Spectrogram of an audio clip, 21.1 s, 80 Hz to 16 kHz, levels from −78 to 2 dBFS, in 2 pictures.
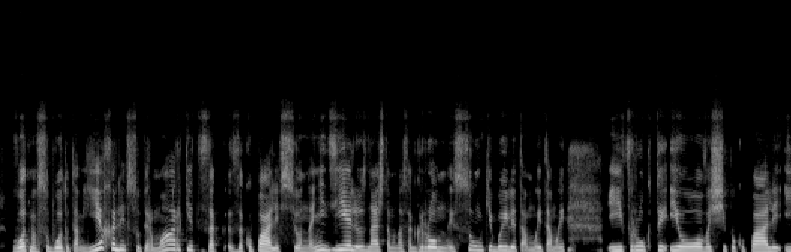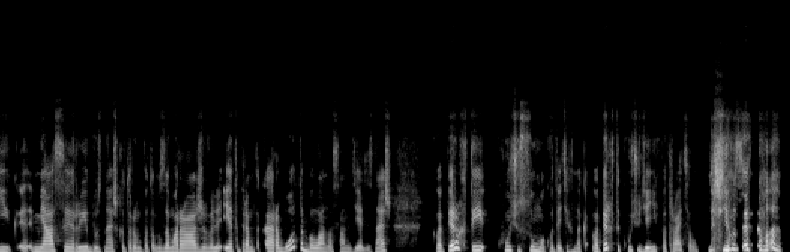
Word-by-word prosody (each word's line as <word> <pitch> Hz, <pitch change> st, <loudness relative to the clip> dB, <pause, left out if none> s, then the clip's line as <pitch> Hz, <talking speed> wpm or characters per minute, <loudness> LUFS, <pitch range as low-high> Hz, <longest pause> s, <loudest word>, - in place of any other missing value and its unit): Вот 220 Hz, +7 st, +5 dB
мы 200 Hz, -, 0 dB
в 170 Hz, -, -7 dB
субботу 195 Hz, -1 st, 0 dB
там 160 Hz, -2 st, -5 dB
ехали 275 Hz, -, +3 dB
в -, -, -8 dB
супермаркет, 245 Hz, -, -2 dB
зак 200 Hz, 0 st, -3 dB
закупали 190 Hz, 0 st, +2 dB
всё 175 Hz, +1 st, -3 dB
на 165 Hz, 0 st, -6 dB
неделю. 255 Hz, 0 st, +3 dB
Знаешь, 215 Hz, -1 st, -1 dB
там 195 Hz, -3 st, -9 dB
у -, -, -10 dB
нас 185 Hz, +1 st, -9 dB
огромные 205 Hz, -1 st, +2 dB
сумки 240 Hz, +3 st, -5 dB
были. 225 Hz, -1 st, +2 dB
Там 210 Hz, -, -7 dB
мы 205 Hz, -, -3 dB
там -, -, -5 dB
мы 210 Hz, +1 st, -5 dB, 0.6 s
и 215 Hz, +2 st, +1 dB
фрукты, 235 Hz, +1 st, -1 dB
и 220 Hz, +1 st, 0 dB
овощи 225 Hz, -1 st, +3 dB
покупали 205 Hz, 0 st, +1 dB
и, 205 Hz, 0 st, -5 dB
э, -, -, -4 dB
мясо 210 Hz, +2 st, 0 dB
и 210 Hz, -, -1 dB
рыбу, 200 Hz, -2 st, -2 dB
знаешь, 190 Hz, 0 st, -7 dB
которые 185 Hz, +1 st, -8 dB
мы 185 Hz, -, -11 dB
потом 185 Hz, -1 st, -8 dB
замораживали. 200 Hz, +1 st, -1 dB
И -, -, 0 dB
это 200 Hz, -1 st, -2 dB
прям 200 Hz, -1 st, -2 dB
такая 200 Hz, 0 st, 0 dB
работа 230 Hz, -, -1 dB
была 185 Hz, -5 st, 0 dB
на 165 Hz, -, -10 dB
самом 170 Hz, 0 st, -11 dB
деле, 155 Hz, -2 st, -6 dB
знаешь. 190 Hz, +8 st, -4 dB, 0.6 s
Во-первых, 250 Hz, -, +5 dB
ты 240 Hz, -, +1 dB
кучу 240 Hz, -4 st, -2 dB
сумок 200 Hz, -6 st, -3 dB
вот 175 Hz, 0 st, -9 dB
этих 170 Hz, 0 st, -7 dB
на 170 Hz, -, -8 dB
ка -, -, -11 dB
во-первых, 300 Hz, -, +2 dB
ты -, -, -6 dB
кучу 210 Hz, +3 st, -6 dB
денег 190 Hz, +2 st, -1 dB
потратил, 170 Hz, 0 st, -7 dB
начнем 255 Hz, +5 st, +7 dB
с 290 Hz, -, -5 dB
этого. 280 Hz, -, +5 dB
205 Hz, 185 wpm, -22 LUFS, 185-230 Hz, 0.6 s, начнем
